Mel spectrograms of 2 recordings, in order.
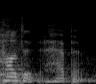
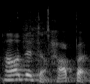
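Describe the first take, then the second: First: Low, soft "How did it happen?" with "happen" as "HEP-en"; imitação do americano. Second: Soft "How did it happen?" with "happen" as "HAP-uh"; britânico com batata na boca. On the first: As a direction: quietly echo the American "happen". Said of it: "ouça o inglês americano". (baixinho, "happen" com "é", à americana) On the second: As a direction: swallow the British "happen" as if mouth full. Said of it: "inglês britânico parece ter uma batata na boca". ("happen" engolido, com "a", à britânica) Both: Shown as a demonstration.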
